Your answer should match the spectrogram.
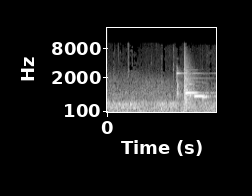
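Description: A single bright bell-like ding struck about one and a half seconds in, its tone ringing on after a quieter stretch.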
